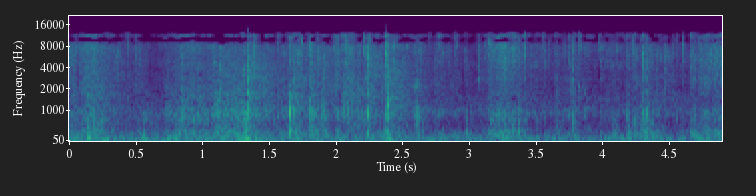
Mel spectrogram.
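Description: Fingertips with long red nails crush, rub and spread a heap of small, solid, layered blue, pink and white soap chips across paper. The result is a steady, dense, bright crackling crunch, with a few sharper snaps standing out along the way.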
